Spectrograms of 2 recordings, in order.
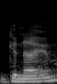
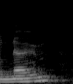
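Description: First: A 'g' sound is said before the 'n'. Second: No 'g' sound is said before the 'n'. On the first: The speaker calls it wrong. "I don't say gnome" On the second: The speaker calls it right. "I say gnome"

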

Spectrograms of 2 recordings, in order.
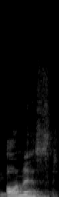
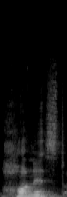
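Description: First: The word starts with a vowel sound. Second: The word starts with an 'h' sound. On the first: The speaker calls it right. "I say honest" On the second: The speaker calls it wrong. "I don't say honest"

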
